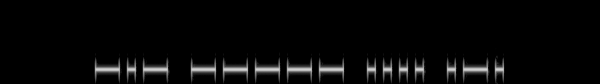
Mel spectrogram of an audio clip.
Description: Morse code, heard as a keyed tone, about 15 wpm, 700 Hz. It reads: K0HR
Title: USA Call Signs - 4 Characters - Repeated 3x - 15wpm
